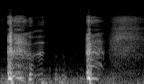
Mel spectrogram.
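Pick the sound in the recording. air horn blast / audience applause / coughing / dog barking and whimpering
coughing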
